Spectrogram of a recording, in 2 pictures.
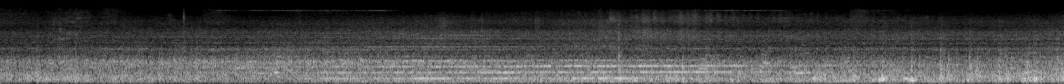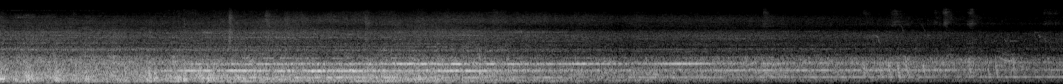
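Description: Conventional EMU local train's coaches rolling past close by: a steady rumble of wheels on rail with whining tones, and a spell of quick rail-joint clatter in the middle. The sound fades toward the end.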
